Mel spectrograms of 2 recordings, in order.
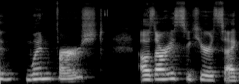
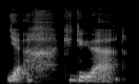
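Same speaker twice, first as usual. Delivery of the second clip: meek whisper; 6 dB quieter than usual. Retold or imitated. Teen replies to dad after crying.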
